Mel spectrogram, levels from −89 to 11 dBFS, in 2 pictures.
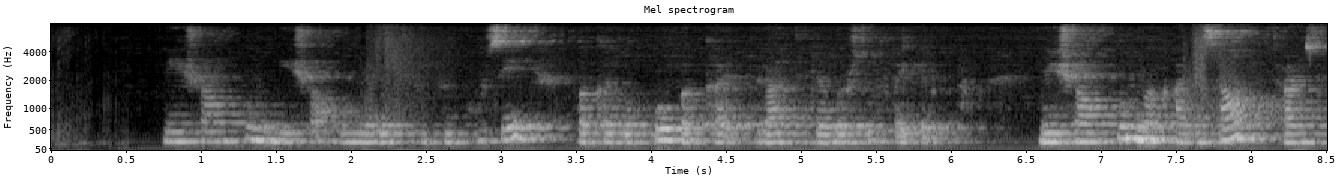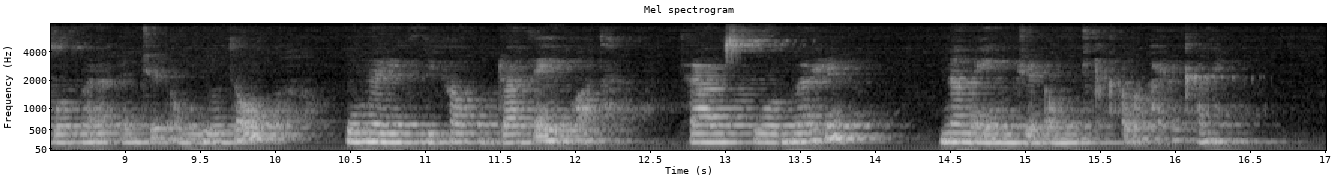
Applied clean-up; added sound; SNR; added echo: neural separator model SepFormer DNS4.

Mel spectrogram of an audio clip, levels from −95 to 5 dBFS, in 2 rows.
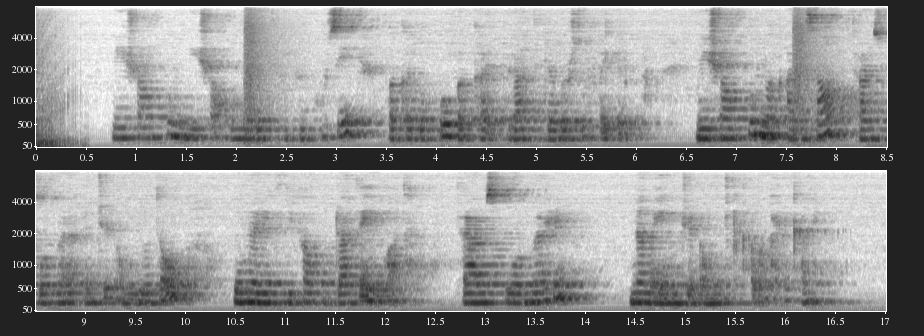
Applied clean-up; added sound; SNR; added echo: none; Snare drum; 19 dB; reverberation time 0.9 s.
